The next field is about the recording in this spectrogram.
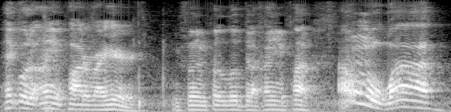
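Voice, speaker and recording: A man's voice: mid-range voice, rapid-fire, roomy sound, distant mic, a little hiss or hum. A young man chatting casually in his home kitchen as he cooks for his family, laid-back and slangy, often asking "you feel me?". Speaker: vlogger cooking for his family. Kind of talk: casual cooking vlog chat.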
